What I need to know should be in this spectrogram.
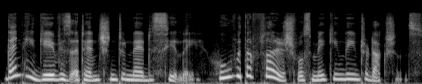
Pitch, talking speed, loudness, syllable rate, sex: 245 Hz, 225 wpm, -17 LUFS, 6.1 syllables/s, female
